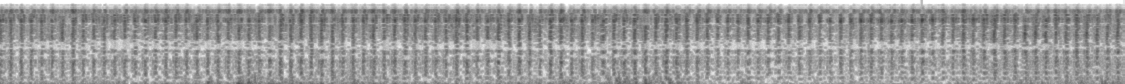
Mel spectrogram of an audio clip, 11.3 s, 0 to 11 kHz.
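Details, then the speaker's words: Homemade compressed-air engine (aluminum valve shaft/crankshaft in a steel bore, sloppier after about 15 minutes' running), started just past top dead center: rapid hissing air pulses about three per second, slightly uneven beat; unbalanced flywheel and valve timing set too early. "You do the valve the same way, I suppose, but just put a bearing on either end. That would make it last a whole heck of a lot longer and run smoother."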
